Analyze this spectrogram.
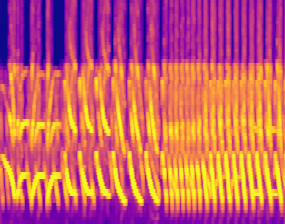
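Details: Gacor canary song, loud and continuous: a phrase of slower descending whistled swoops, then a faster, denser trill of short downward notes packed closely together.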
